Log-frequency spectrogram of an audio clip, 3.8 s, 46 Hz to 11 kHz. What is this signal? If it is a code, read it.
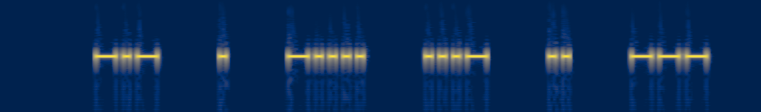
Morse code, heard as a keyed tone, about 36 wpm, spaced as for 20 wpm, 700 Hz. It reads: KE6VIO
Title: USA Call Signs - 6 Characters - 3x Character Spacing - 35wpm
